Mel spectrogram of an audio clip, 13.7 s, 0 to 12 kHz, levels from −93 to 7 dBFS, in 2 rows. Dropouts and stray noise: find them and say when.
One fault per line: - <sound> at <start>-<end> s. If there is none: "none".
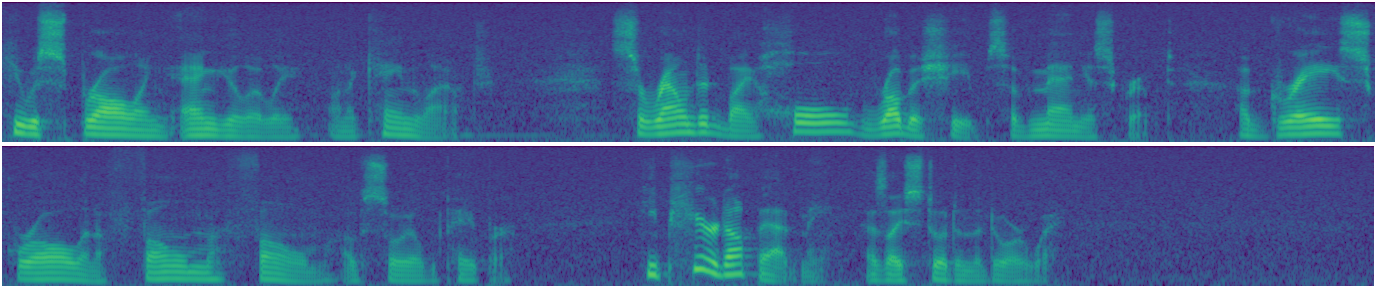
none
